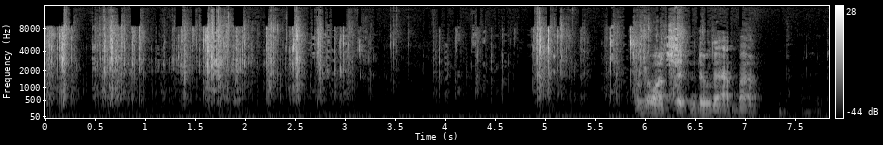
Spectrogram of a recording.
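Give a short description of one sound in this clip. A woman chews food loudly.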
